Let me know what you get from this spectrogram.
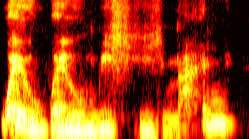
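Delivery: lightly voiced beadle, slow and settling down; cool off and speak evenly; a hint of a calmed British beadle; calmer tone. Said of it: "he replied in a calmer tone".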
